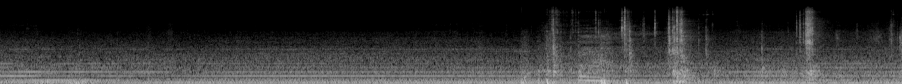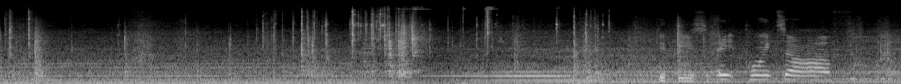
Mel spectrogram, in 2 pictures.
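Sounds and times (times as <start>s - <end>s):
truck engine idling: 0.0s - 18.0s
metallic clicks and clanks: 11.6s - 15.2s.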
